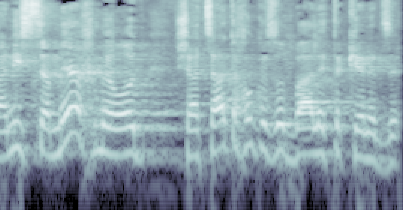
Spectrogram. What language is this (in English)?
Hebrew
